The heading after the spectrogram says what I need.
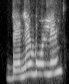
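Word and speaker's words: benevolent: Second question is choose the synonym of बेनेवोलेंट या बेनवलेंट। किसी भी तरीके से प्रोनाउंस कर सकते हैं।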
